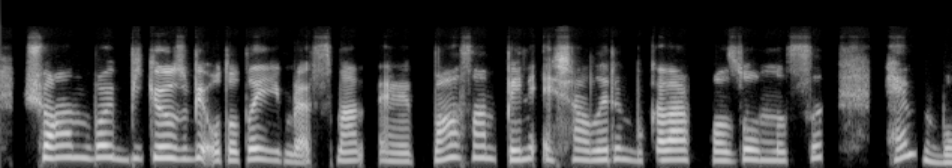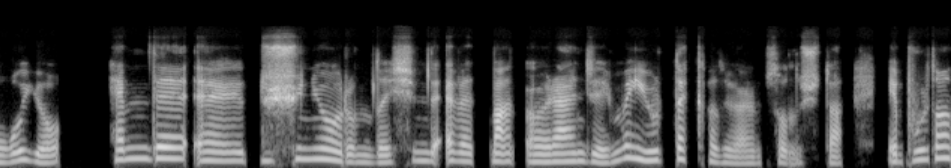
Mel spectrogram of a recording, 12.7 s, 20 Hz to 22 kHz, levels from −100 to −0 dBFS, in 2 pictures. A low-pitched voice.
No: high, 220 Hz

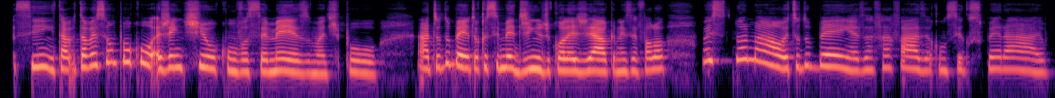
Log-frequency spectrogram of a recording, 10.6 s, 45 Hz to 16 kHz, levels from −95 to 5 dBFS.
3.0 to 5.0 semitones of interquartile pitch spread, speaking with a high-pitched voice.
Yes: average, 4.0 semitones; very high, 260 Hz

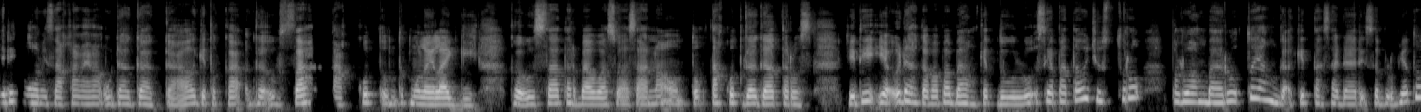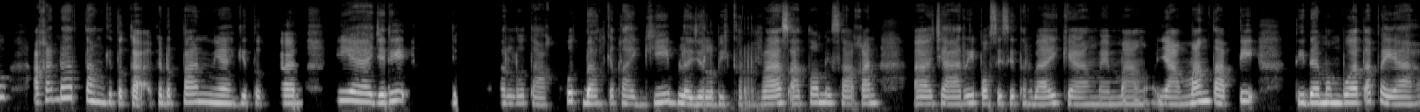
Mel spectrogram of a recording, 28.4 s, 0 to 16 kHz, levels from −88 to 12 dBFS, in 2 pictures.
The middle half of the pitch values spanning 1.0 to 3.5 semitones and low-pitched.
No: average, 3.0 semitones; high, 210 Hz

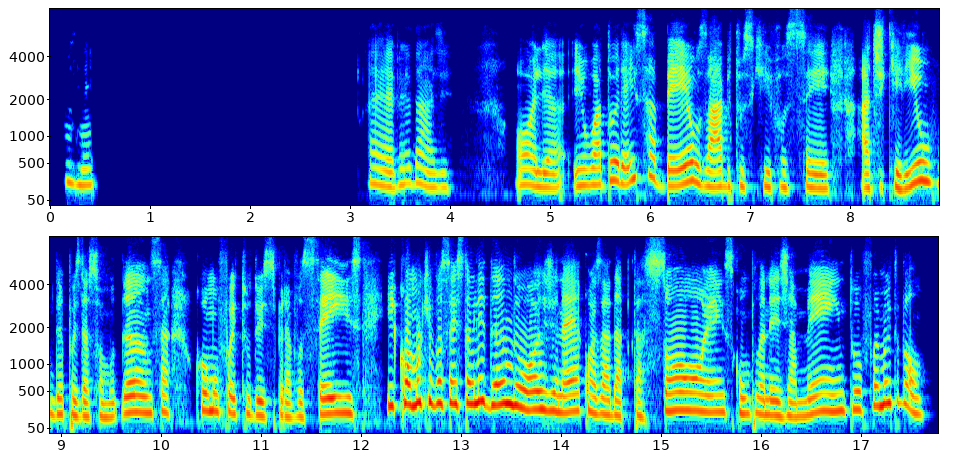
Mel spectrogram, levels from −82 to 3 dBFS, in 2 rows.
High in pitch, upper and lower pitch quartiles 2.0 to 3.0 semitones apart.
No: high, 210 Hz; average, 4.5 semitones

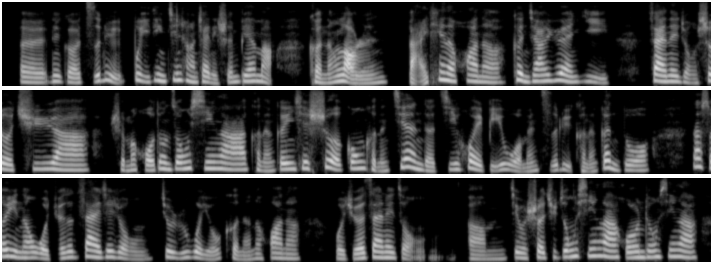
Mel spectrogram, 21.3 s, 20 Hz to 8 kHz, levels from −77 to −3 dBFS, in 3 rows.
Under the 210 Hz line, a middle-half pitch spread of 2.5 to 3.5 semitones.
No: high, 190 Hz; average, 4.2 semitones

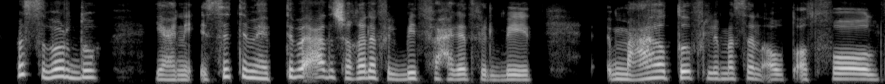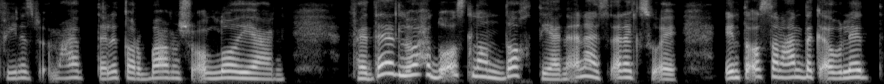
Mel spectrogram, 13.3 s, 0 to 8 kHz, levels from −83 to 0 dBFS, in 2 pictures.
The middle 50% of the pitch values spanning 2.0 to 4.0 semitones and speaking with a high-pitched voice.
No: average, 4.6 semitones; high, 220 Hz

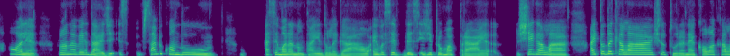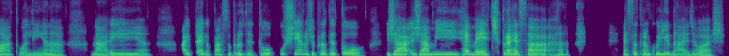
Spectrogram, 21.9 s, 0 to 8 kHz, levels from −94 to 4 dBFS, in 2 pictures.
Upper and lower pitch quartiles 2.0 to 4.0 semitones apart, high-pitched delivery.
Yes: average, 3.4 semitones; high, 225 Hz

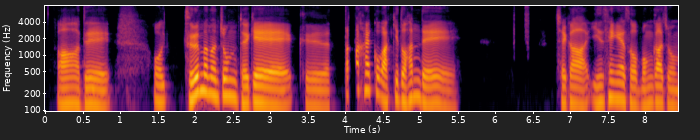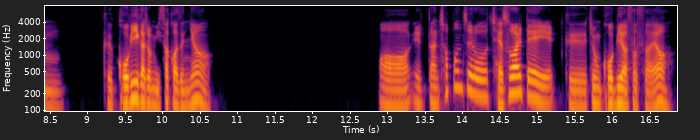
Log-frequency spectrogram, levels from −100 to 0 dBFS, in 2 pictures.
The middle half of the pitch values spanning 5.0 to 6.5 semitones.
No: average, 4.5 semitones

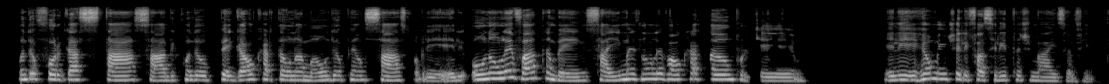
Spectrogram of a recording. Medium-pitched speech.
No: high, 210 Hz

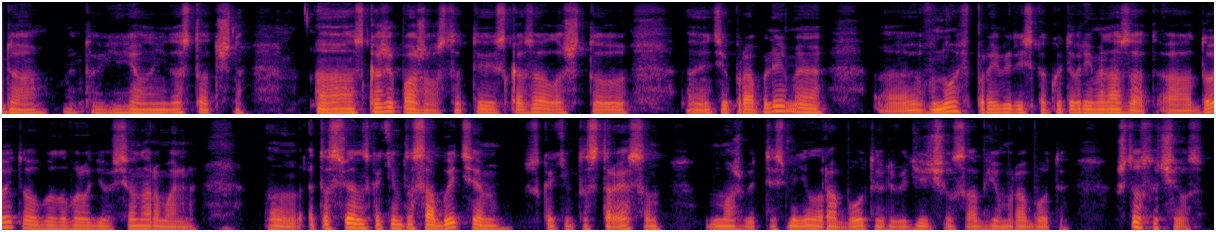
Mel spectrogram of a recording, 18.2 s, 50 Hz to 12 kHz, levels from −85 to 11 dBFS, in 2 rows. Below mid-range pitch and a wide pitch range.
No: very low, 95 Hz; average, 2.8 semitones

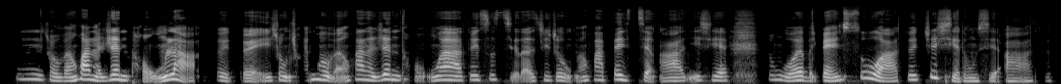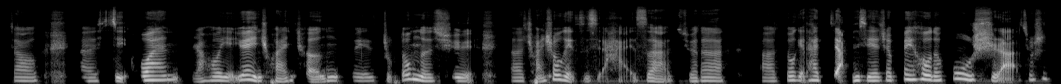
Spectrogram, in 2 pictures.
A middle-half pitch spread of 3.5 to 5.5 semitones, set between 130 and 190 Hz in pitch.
Yes: average, 4.3 semitones; medium, 185 Hz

